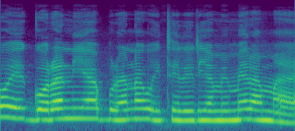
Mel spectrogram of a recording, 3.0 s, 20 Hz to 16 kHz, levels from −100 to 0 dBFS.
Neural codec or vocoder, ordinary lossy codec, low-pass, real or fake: none; none; 14.4 kHz; real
